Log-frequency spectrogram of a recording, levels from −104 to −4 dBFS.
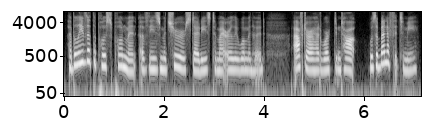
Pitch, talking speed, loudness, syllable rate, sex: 230 Hz, 200 wpm, -21 LUFS, 6.6 syllables/s, female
